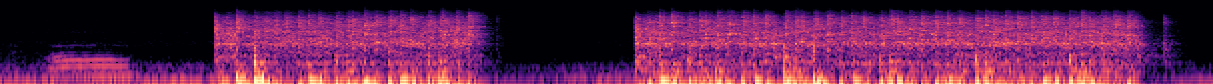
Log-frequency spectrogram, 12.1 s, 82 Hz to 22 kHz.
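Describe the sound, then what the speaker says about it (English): A Ford 351 Windsor V8 in a Ranger cranks over in two long stretches, a steady churning whir from the starter that never catches, close and loud, with a short pause between. "where this engine is right now is it will turn over."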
